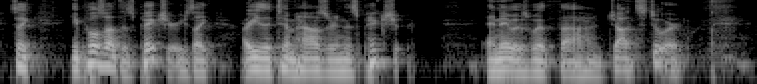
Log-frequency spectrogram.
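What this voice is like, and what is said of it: Choked-up emotional voice. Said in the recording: “I'm getting choked up here... Take your time... Long pauses... Deep breaths, long pauses.”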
